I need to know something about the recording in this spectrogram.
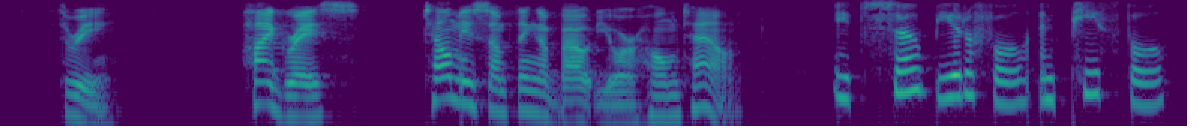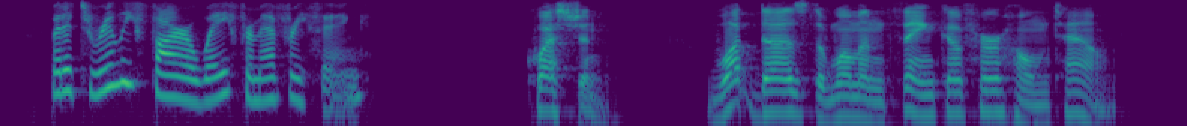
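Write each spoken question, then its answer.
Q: Question. What does the woman think of her hometown?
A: It is beautiful and peaceful but far away from everything.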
